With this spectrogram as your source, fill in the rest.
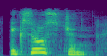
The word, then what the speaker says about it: exhaustion: पर इसकी सही pronunciation क्या है? Exhaustion.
